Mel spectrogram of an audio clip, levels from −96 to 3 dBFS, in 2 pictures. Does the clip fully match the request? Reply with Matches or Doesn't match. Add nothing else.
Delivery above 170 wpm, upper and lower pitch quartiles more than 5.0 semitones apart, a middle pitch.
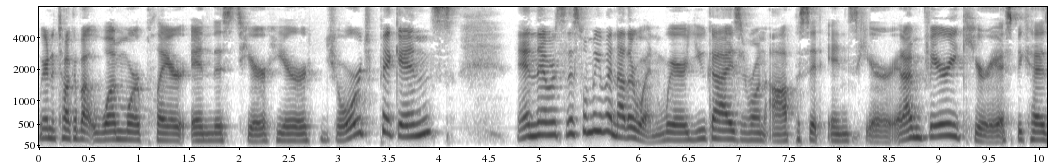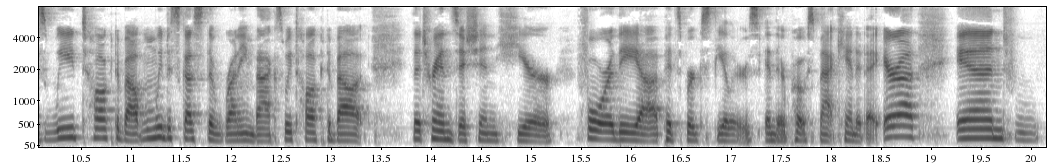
Matches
